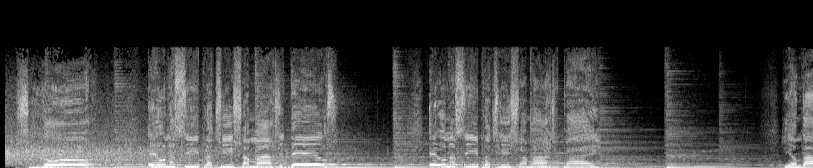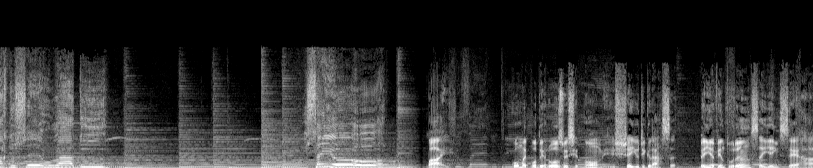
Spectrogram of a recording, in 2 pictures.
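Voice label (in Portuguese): Aniversário Evangélico Pai Masculino, telemensagem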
